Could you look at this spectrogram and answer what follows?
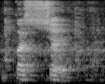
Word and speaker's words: क्षय: और अगर हम जैसे मान लो दूसरा ये क्षय, जो टीवी रोग को कहते हैं, तो क्षय। अब इसको बोलेंगे, ये ऐसा ही बना है ना, कश्य।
